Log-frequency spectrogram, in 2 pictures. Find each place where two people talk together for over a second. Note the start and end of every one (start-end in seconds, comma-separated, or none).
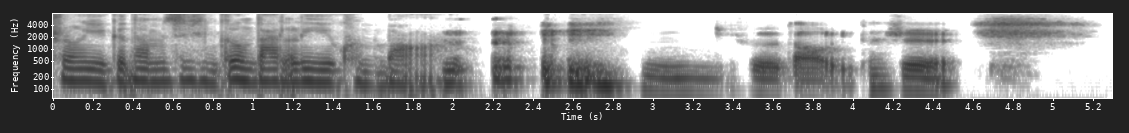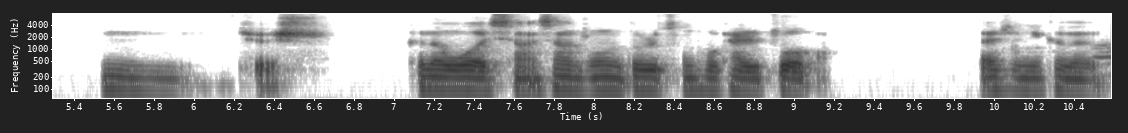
none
